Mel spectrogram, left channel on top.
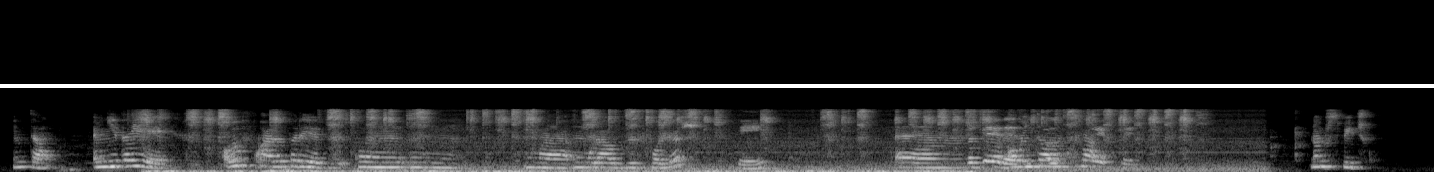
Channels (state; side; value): silent; left; 62 dB below the other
